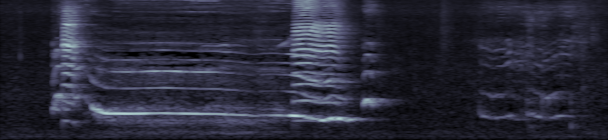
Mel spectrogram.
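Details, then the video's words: Hamish, a Border Terrier, singing: one long, steady mid-pitched howl held for about three seconds, then wavering and breaking off, followed by a softer, shorter wobbling howl. "Hamish Singing"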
